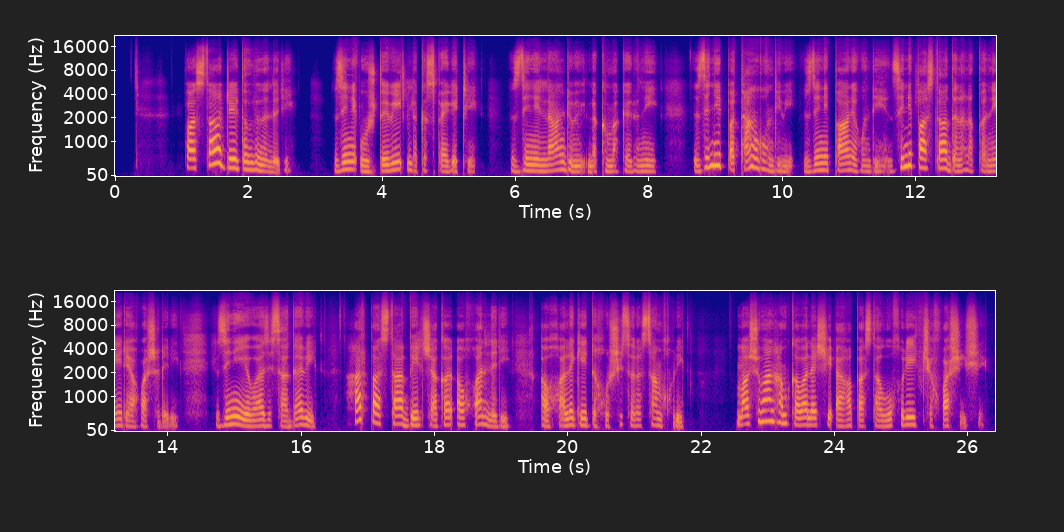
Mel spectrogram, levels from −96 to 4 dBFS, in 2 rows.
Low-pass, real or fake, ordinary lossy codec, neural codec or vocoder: none; fake; none; autoencoder, 48 kHz, 32 numbers a frame, DAC-VAE, trained on Japanese speech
